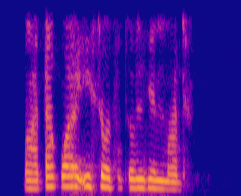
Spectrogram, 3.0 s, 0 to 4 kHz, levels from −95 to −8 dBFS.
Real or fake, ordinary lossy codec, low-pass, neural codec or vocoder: fake; Opus, 64 kbps; 3.6 kHz; codec, 16 kHz, 4 kbps, FreqCodec, smaller model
